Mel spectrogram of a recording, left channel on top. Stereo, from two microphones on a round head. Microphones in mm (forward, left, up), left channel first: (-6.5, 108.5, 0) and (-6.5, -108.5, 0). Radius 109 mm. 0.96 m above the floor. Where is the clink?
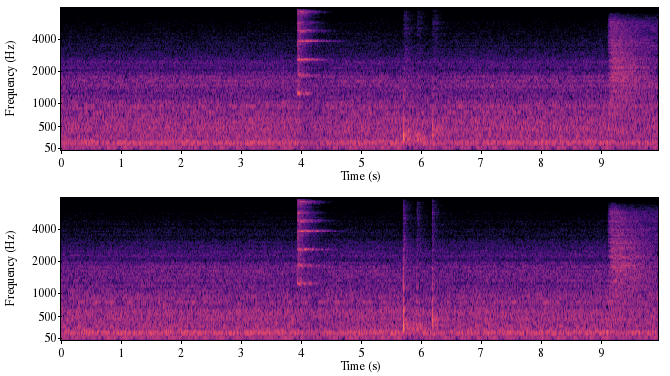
5° left (ahead or behind), 0.9 m.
